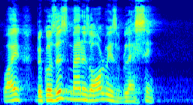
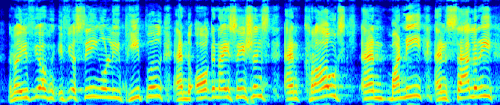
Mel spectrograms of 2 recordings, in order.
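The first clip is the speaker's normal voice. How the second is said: higher, louder climax of the sermon; full-force preaching; 5 semitones higher, 5 dB louder than usual. Acted. Preacher urging the church to see Christ, full-force climax. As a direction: call them out, building to a peak.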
